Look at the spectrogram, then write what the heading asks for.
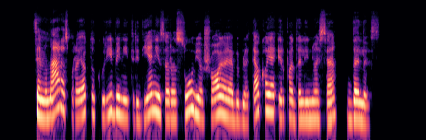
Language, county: Lithuanian, Kaunas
